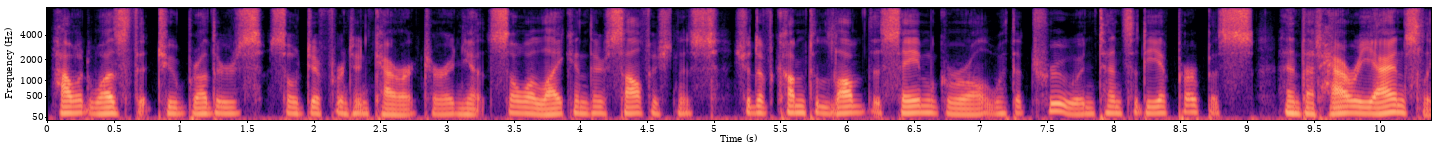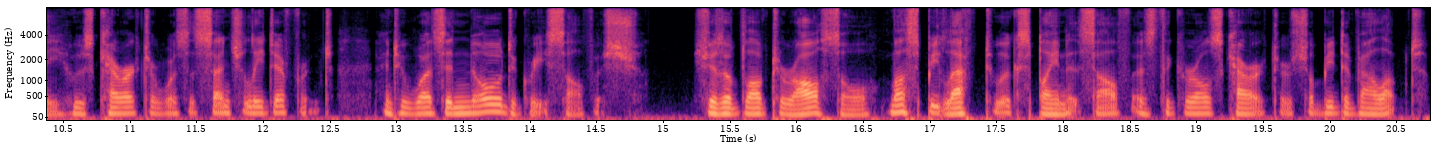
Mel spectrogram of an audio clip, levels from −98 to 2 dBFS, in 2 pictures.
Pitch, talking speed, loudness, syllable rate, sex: 120 Hz, 190 wpm, -22 LUFS, 5.3 syllables/s, male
